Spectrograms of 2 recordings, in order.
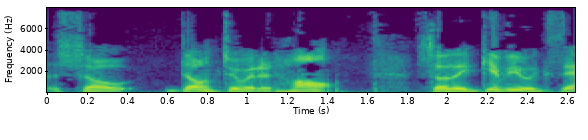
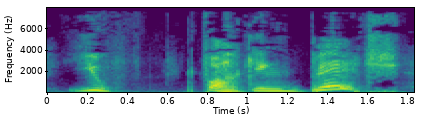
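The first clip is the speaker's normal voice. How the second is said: higher, drawn-out retold yell; mock angry outburst; 7 semitones higher, 4 dB louder, much slower than usual. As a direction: imitate his sudden rage, stretching the words. Retelling the PSA man's outburst.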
